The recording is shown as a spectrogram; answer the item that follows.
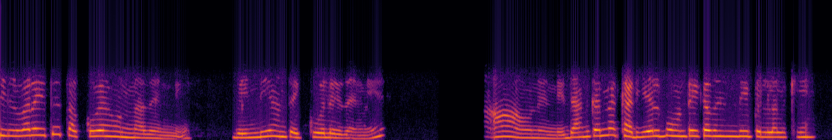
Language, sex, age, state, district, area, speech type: Telugu, female, 30-45, Andhra Pradesh, West Godavari, rural, conversation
